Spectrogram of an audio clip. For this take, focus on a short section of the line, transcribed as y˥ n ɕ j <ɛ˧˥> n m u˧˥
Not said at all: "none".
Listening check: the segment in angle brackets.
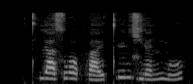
ɛ˧˥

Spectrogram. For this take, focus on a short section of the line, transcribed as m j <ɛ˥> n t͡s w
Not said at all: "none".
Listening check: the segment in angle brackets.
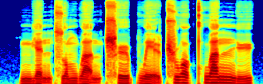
ɛ̰˨˩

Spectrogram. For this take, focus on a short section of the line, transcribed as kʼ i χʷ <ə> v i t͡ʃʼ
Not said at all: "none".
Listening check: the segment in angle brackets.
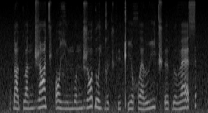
æ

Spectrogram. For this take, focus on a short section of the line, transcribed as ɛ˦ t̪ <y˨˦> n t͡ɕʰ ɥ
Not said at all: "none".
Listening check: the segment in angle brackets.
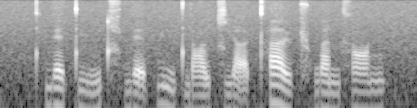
y˨˦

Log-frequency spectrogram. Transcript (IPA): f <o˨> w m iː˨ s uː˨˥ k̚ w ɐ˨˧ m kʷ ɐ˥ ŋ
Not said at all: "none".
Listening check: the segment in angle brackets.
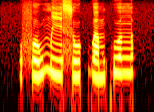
o˨˥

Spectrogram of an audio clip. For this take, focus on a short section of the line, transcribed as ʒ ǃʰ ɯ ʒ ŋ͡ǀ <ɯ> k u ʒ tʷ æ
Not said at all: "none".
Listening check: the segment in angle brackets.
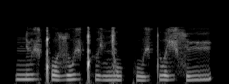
u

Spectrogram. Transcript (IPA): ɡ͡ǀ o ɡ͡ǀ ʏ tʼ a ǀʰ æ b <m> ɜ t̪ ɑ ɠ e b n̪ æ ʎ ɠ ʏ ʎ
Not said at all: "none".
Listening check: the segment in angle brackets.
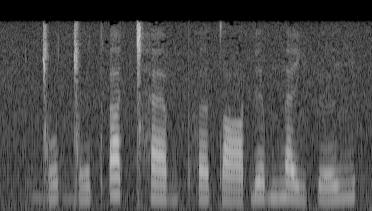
pʰ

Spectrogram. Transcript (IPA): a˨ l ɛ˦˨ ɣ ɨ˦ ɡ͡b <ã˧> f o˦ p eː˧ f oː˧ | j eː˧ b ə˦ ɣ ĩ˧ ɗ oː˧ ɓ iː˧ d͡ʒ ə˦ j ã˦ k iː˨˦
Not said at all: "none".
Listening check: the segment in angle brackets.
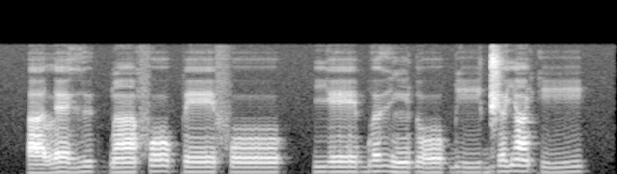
ã˧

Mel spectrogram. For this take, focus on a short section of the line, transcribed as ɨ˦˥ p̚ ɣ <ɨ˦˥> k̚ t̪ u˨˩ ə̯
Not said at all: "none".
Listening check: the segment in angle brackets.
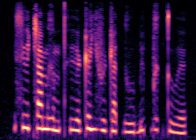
ə˦˥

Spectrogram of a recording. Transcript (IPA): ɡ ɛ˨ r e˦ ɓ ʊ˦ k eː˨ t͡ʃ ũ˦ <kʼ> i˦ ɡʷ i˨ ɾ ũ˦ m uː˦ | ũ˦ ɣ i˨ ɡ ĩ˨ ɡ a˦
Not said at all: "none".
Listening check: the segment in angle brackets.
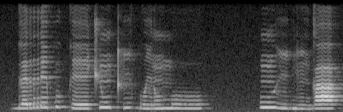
kʼ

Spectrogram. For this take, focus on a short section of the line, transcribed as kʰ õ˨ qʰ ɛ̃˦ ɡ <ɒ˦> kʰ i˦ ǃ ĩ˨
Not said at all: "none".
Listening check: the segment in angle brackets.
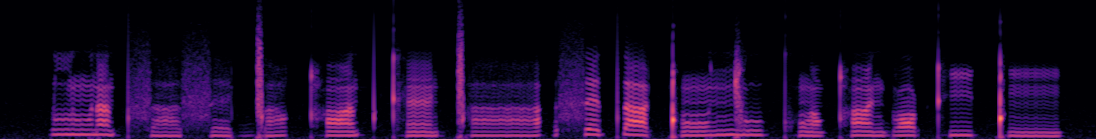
ɒ˦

